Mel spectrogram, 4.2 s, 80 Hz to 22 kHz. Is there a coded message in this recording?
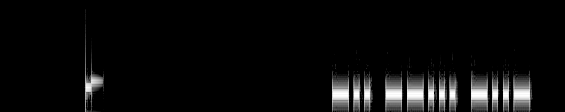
Yes: Morse code from 2.5 to 4.0 s, heard as a keyed tone, about 29 wpm, 700 Hz. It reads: D7X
